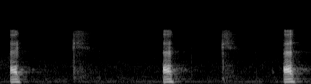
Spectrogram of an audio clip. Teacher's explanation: إلى الخارج قليلا من نفس أقصى اللسان يخرج حرف الكاف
